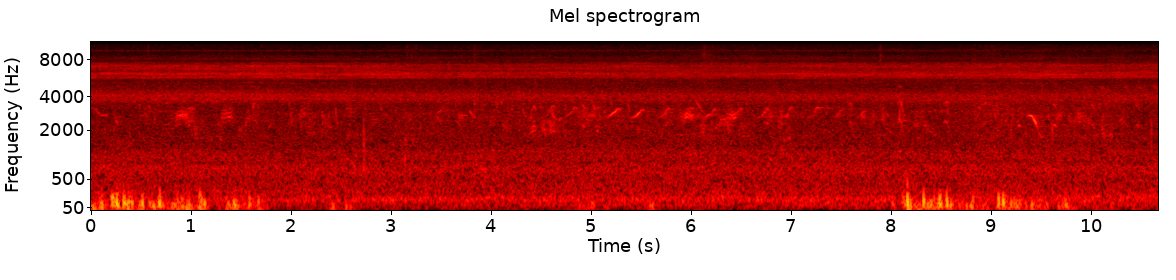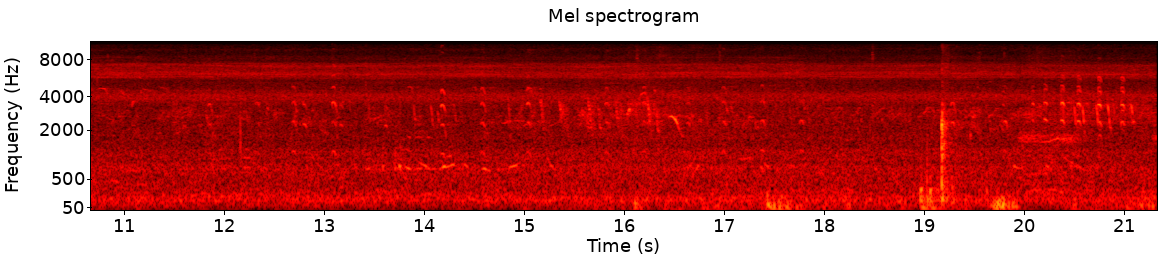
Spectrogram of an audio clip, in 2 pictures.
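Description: Forest ambience: a steady high-pitched insect buzz with birds chirping and calling throughout, and a few low thuds about eight seconds in and again near the end.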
